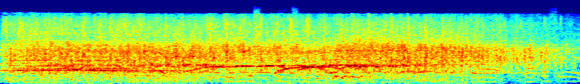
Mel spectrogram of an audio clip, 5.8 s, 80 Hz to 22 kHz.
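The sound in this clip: An audience claps for the president of the nonprofit W3EW: dense, steady applause holding an even loudness for several seconds, with voices calling out over it, before easing off at the end.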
